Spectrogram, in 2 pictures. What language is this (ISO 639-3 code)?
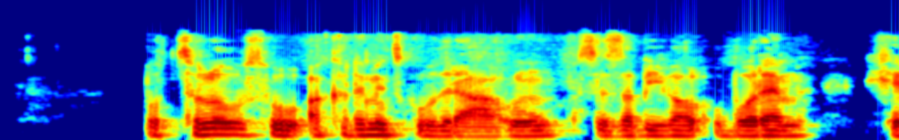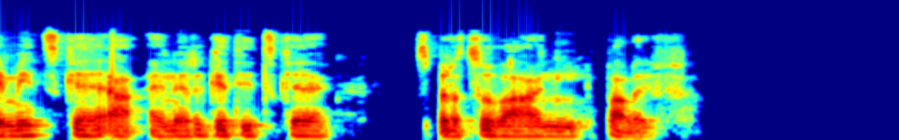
ces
